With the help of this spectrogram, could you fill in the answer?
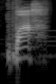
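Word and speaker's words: は: The W that you use in grammar is this one, which is technically a ha, but you pronounce it as wa.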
